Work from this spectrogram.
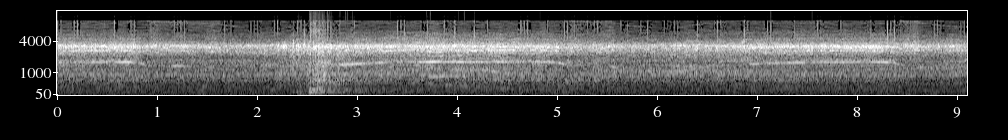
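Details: Mercedes-Benz 3340 diesel truck at idle, turbo failure test: thin high whistle over the steady diesel hum. Points toward the turbo, but the fault is unconfirmed.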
